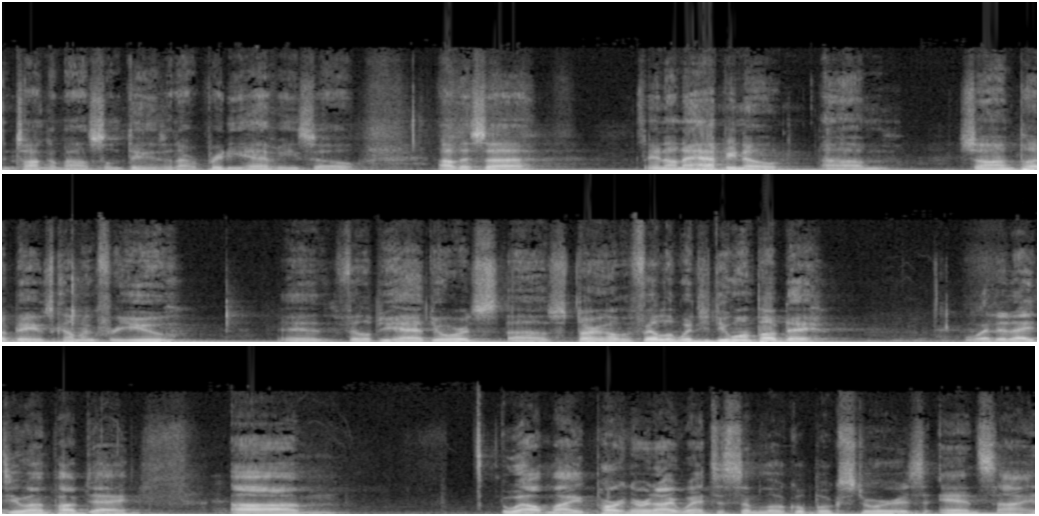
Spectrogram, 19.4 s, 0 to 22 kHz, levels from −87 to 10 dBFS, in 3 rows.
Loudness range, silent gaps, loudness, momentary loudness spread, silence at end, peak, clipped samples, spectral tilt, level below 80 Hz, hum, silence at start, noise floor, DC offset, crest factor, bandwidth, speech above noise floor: 4 LU; none; -15 LUFS; 16 LU; 0 s; 0 dBFS; under 0.1%; -5.5 dB/octave; -32 dBFS; none; 0 s; -43 dBFS; under 0.1%; 16 dB; 16.5 kHz; 28 dB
